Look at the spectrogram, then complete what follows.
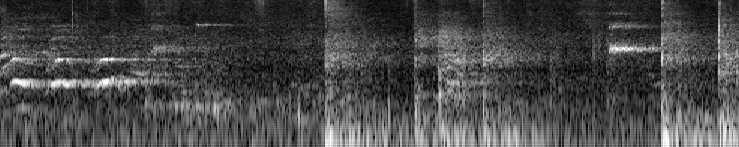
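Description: A basketball bouncing on a gym floor, about four thuds in the second half, over the voices of players and spectators in the gym.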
